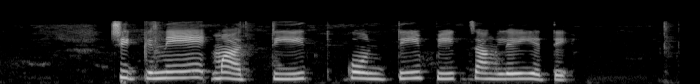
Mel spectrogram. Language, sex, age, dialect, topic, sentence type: Marathi, female, 25-30, Standard Marathi, agriculture, question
